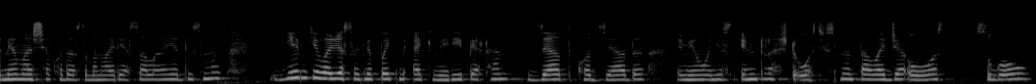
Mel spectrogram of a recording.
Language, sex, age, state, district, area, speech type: Kashmiri, female, 30-45, Jammu and Kashmir, Budgam, rural, spontaneous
